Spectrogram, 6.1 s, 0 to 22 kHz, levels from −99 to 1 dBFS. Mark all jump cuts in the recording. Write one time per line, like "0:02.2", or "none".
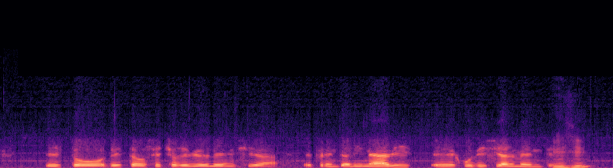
0:04.1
